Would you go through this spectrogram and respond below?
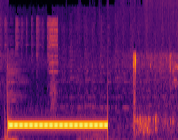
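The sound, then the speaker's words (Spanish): A steady, loud telephone dial tone holds one flat pitch for about two seconds as a phone call is placed, then cuts off abruptly, followed by faint line noise and a brief burst of rustling. “Pues vamos a llamarle a Doris”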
